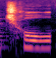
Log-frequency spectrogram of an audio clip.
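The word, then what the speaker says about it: Chaol: Mine is a tie between I am a Chol is how I pronounce his name.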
